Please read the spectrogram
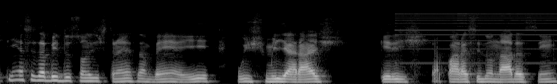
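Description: From 3.95 s, USB whine from leaking bus current: a fixed 1 kHz harmonic series peaking at 5 kHz, about 25 dB under the speech, unlike low-pitched mains hum.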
